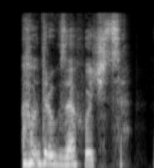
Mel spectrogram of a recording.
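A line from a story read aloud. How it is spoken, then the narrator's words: Laughing with soft groan. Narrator (Russian): Рассмеялась я с тихим стоном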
